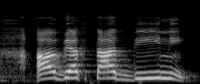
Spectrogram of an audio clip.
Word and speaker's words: अव्यक्तादीनि: दी की मात्रा बड़ी लंबा खींचना है, दी। नी की मात्रा छोटी नहीं खींचना। अव्यक्ता दीनी। देखो दी और नी में मात्रा के उच्चारण में कितना फर्क है। हम दी को खींच रहे हैं, नी को नहीं। दीनी, दीनी नहीं कर रहे हैं, दीनी।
